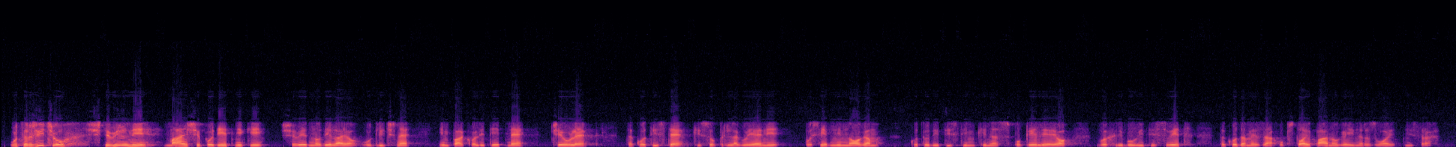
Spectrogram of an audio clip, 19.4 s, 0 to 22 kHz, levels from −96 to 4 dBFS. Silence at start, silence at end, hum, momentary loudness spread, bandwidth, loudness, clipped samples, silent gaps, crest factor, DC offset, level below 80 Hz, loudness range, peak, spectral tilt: 0.15 s; 0.25 s; none; 13 LU; 5.2 kHz; -25 LUFS; under 0.1%; none; 18 dB; under 0.1%; -80 dBFS; 4 LU; -6 dBFS; -8 dB/octave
